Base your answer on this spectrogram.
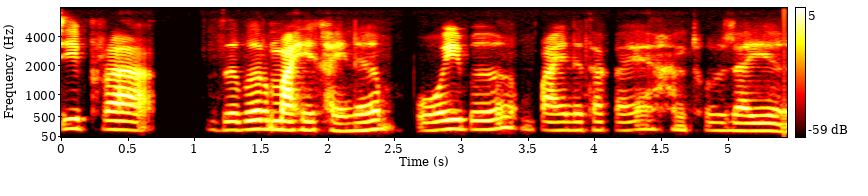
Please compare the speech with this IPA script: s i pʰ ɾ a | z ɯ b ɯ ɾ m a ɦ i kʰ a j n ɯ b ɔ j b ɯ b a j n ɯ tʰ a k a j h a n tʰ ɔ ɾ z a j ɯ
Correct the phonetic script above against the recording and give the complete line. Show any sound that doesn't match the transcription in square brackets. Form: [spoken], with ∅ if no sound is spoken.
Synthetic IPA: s i pʰ ɾ a | z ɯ b ɯ ɾ m a ɦ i kʰ a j n ɯ b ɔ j b ɯ b a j n ɯ tʰ a k a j h a n tʰ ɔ ɾ z a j ɯ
